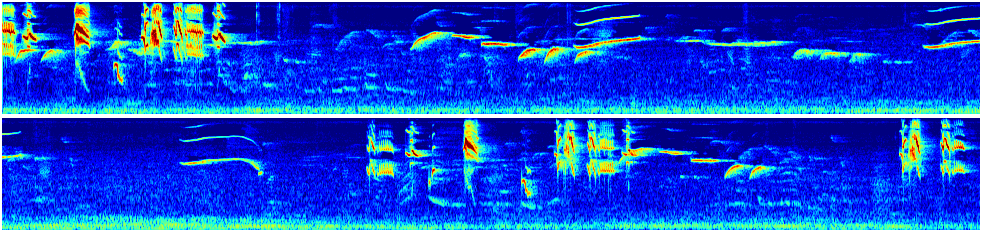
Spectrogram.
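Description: Oriental magpie-robin singing a fired-up song that calls out rivals. Loud harsh, scratchy phrases open the song, then give way to quieter whistled notes that slide up and down. The harsh phrases return from about two-thirds of the way in and again near the end.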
